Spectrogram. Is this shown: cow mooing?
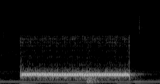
no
